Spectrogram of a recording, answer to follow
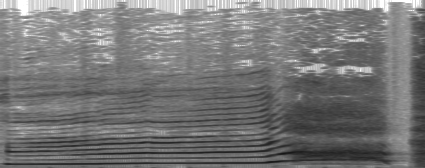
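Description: A long, loud vocal scream held on one note for nearly four seconds. Its pitch creeps up slowly, climbs sharply near the end and turns rough and noisy, then cuts off.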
